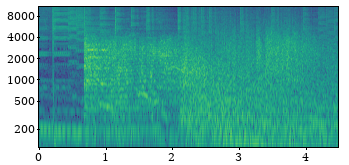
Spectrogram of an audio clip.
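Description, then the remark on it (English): A rising tonal whine gives way to a massive, roaring explosion as the planet Alderaan is blown apart by a battle station's superweapon blast. It swells louder after a couple of seconds and rumbles on without a break. “have chosen to test this station's destructive power on your home planet of Orden.”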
